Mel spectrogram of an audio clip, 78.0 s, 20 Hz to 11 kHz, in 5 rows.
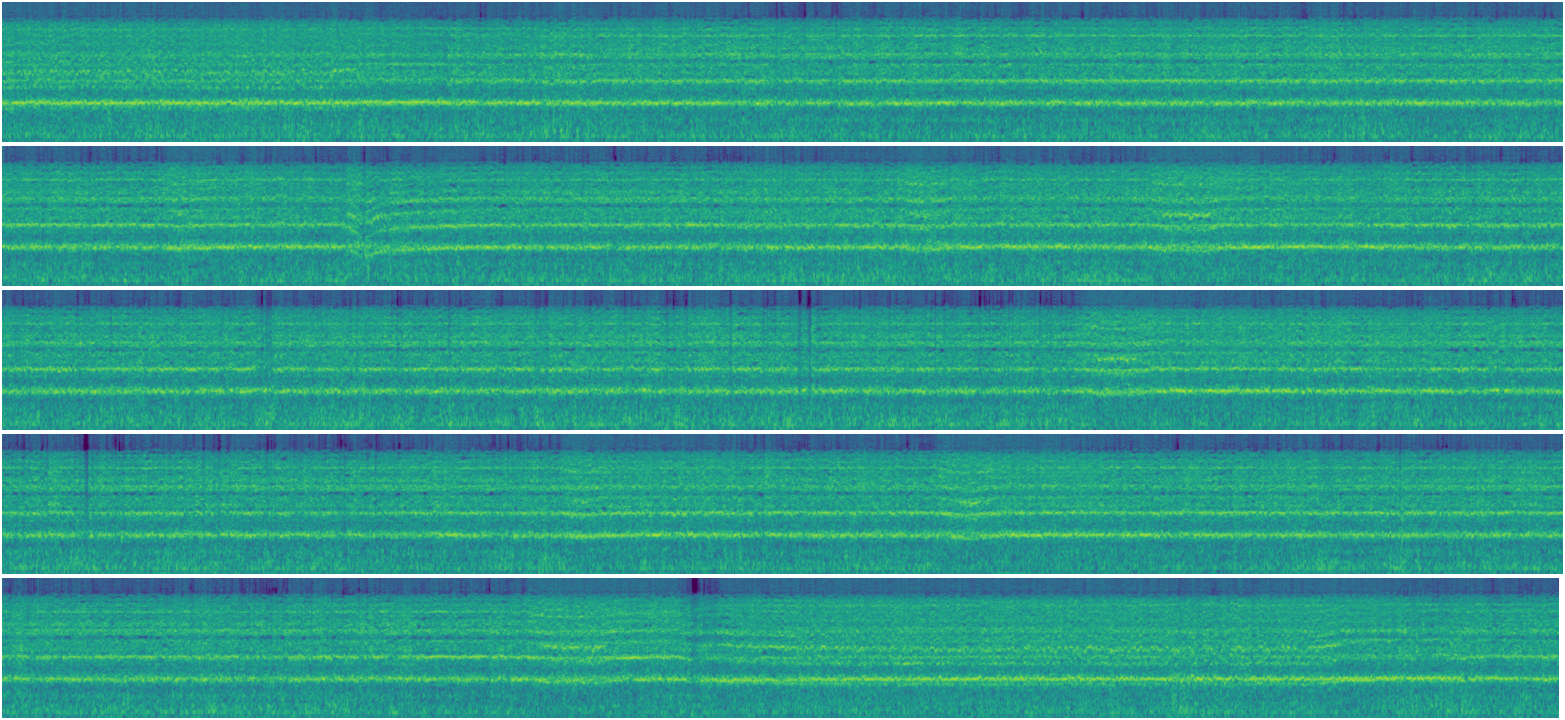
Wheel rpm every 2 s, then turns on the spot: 210, 210, 230, 230, 230, 230, 240, 230, 230, 210, 230, 230, 230, 230, 230, 230, 230, 230, 230, 230, 230, 230, 230, 230, 230, 230, 230, 230, 230, 230, 230, 230, 240, 230, 220, 210, 220, 220, 230.
none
